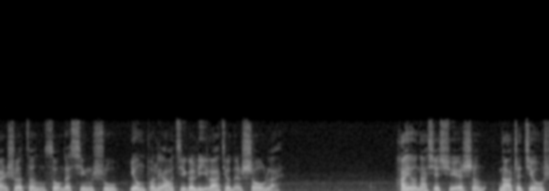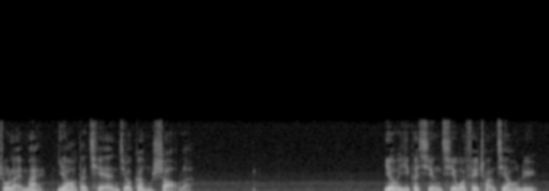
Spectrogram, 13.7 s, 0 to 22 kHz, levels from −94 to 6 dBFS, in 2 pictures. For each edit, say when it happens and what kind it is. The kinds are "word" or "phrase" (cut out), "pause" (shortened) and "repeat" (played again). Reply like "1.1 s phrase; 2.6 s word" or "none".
1.5 s pause; 7.5 s pause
